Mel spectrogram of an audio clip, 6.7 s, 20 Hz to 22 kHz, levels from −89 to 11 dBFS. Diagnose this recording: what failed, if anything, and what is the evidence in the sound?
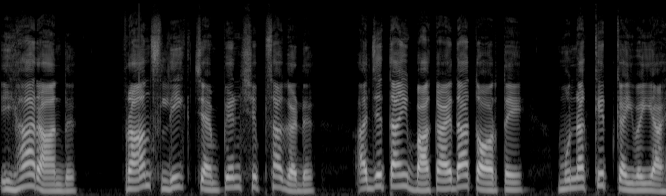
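Audio missing between chunks, at 1.39 s and 4.36 s. About 20 ms of speech vanishes each time. The 3 s spacing likely points to chunked buffering.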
